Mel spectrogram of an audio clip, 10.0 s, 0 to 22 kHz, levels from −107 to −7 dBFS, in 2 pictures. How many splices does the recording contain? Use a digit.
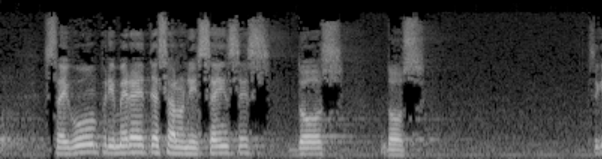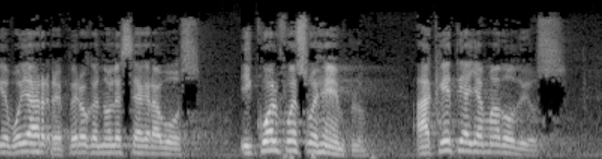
3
